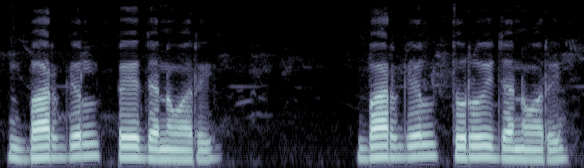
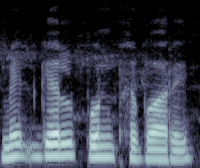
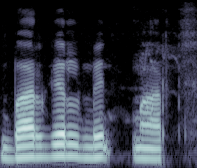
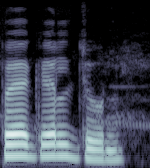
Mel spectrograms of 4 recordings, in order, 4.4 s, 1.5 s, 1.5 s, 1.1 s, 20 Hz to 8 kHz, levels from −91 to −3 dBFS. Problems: background sounds at intervals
